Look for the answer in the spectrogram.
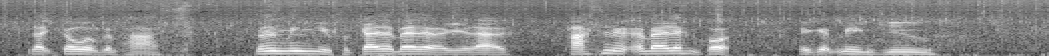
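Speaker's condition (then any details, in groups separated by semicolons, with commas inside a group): Cerebral palsy; mild, ataxic type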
